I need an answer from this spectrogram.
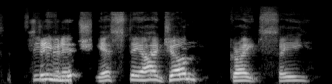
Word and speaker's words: Stevenage: Stevenage. Yes. Stei, John. Great. See, they like the time. Ste, not Stephenage. No, Steven. It's Stephen.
